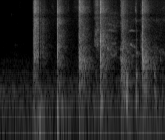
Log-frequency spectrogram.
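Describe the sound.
Hand clapping from a woman in the audience after a performance, in a tabletop role-playing scene: a slow, uneven run of sharp, fairly loud single claps with short pauses between them, heard alone without talk.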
